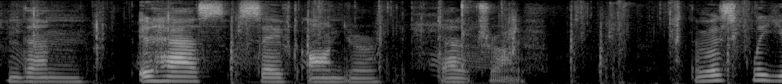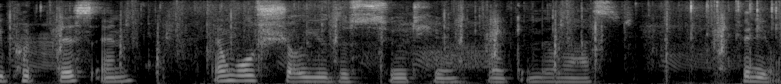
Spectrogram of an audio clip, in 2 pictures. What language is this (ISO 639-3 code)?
eng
